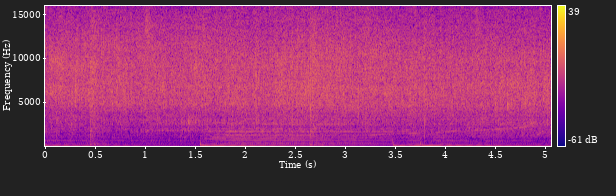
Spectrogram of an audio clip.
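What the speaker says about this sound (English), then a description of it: "We'll start by giving the pork belly a quick sear to develop flavor and a nice golden" Pork belly searing in a hot pan for Korean army stew: a loud, steady sizzle and crackle of frying fat throughout, with a few low thumps from the pan or utensil, close and without talk.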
